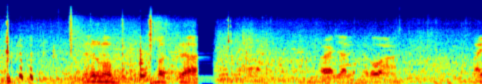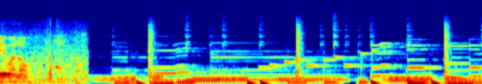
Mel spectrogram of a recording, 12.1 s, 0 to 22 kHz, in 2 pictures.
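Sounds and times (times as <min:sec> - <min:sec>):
machete chopping sticks: 0:00.0 - 0:01.1.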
